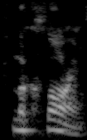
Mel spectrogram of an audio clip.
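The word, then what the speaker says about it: McLaurin: are are sweet um i would probably go mclaren though maclaurin sorry maclaurin i'm really i'm working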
